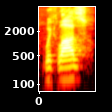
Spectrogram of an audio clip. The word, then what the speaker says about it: Wiklacz: Wiklacz, I believe is how you pronounce it.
